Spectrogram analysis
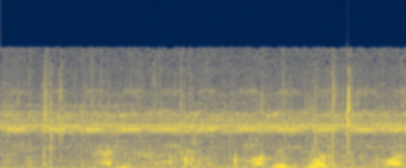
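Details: Night chorus of frogs: scattered gruff croaks and brief rattling notes, a few overlapping, set against a constant shrill buzz of insects.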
